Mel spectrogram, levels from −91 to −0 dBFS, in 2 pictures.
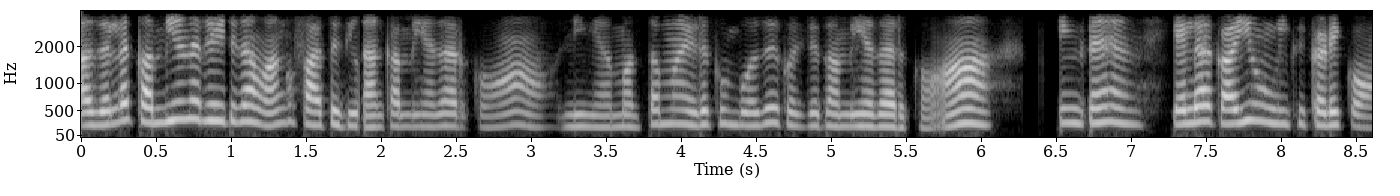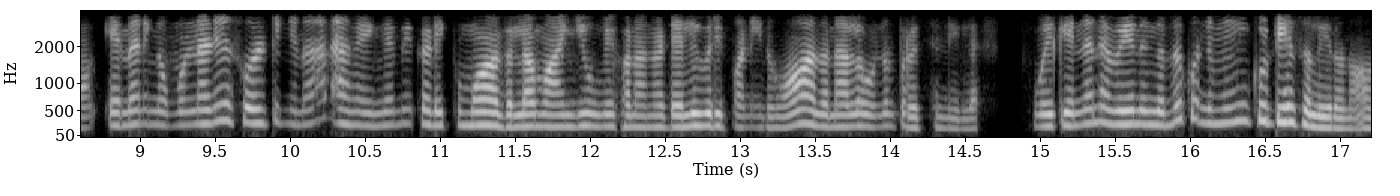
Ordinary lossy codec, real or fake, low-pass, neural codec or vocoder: none; fake; 3.6 kHz; codec, 16 kHz, about 1 kbps, DyCAST, with the encoder's durations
